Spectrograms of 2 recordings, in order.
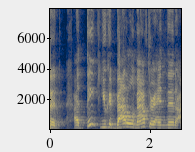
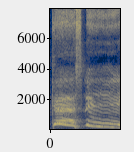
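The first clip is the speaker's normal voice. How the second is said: put-on higher-pitched elderly man voice; 7 semitones higher, 4 dB quieter than usual. Recalling how a Pokemon only said its name: Ghastly as an old man. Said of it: "He sounded like an old man".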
